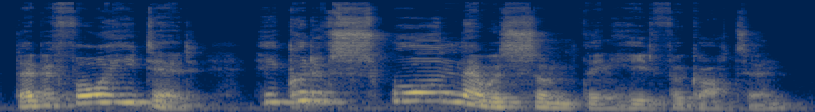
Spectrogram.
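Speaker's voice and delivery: put-on lively storyteller voice for children; picture book read-aloud. A narrator's reading. Teacher reading Stuck to the class, storytelling voice.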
